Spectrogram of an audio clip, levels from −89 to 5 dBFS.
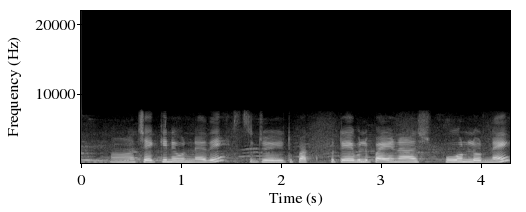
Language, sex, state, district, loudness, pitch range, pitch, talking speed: Telugu, female, Telangana, Nalgonda, -21 LUFS, 220-245 Hz, 235 Hz, 100 wpm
